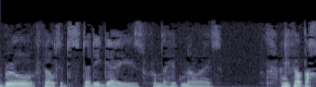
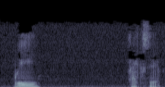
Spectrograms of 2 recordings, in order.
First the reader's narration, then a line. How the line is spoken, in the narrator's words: said Bane gravely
